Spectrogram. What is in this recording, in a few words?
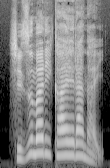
female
